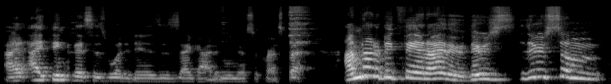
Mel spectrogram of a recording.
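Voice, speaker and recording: A woman's voice: medium pitch, moderate pace, fairly bright tone. A woman co-hosting a running podcast, talking casually with many fillers and easy laughs, her voice thick from a head cold. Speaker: podcast co-host. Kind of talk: casual chat.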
